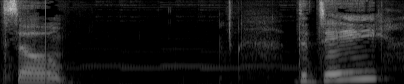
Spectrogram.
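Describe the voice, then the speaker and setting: A woman giving casual game commentary and reading aloud, thinking out loud in a hesitant, rambling way. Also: medium pitch, animated, drawn-out words, faint music behind. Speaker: host of a game playthrough.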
